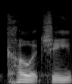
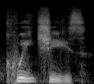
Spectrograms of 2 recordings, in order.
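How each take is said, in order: First: The word begins with a 'koh' sound. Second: The word begins with a 'kw' sound. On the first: The speaker calls it right. "It's actually a koichi" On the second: The speaker calls it wrong. "mispronounced by Gordon himself"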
